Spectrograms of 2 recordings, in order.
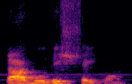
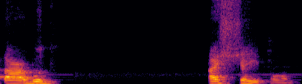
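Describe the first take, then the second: First: Ta'bud runs straight into shaytan without a break. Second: It pauses after ta'bud, then starts with ash. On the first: The speaker calls it right. "जब कंटिन्यूटी में पढ़ते हैं" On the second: The speaker calls it wrong. "अगर हम ताबुद पे पॉज लेंगे तो हम इसकी हरकत हजफ कर देते हैं"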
